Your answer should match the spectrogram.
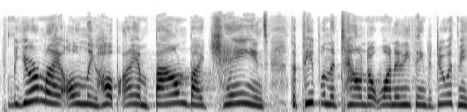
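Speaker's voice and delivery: high, loud desperate plea of a chained man; the oppressed man begging Jesus, high and loud. Acted. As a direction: cry out to Jesus as if it's your last hope. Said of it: "he's like".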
